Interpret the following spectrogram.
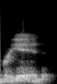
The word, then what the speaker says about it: Brigid: green tea and Briganti I will be sticking largely to the pronunciation brigade as it is what sounds most corrupt to my year she survives today in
